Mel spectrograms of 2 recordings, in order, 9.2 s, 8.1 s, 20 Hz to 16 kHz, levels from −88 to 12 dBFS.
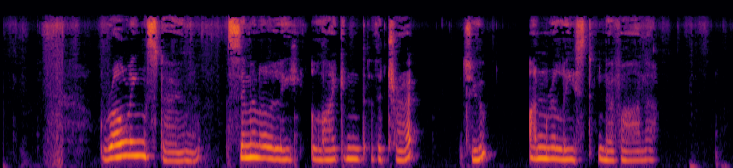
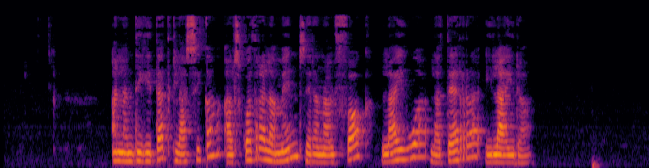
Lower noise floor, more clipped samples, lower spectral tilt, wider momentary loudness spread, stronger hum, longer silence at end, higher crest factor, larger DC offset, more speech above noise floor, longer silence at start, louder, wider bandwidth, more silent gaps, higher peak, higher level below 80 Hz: second, -64 dBFS vs -71 dBFS; neither; second, -3.5 dB/octave vs -5.5 dB/octave; first, 18 LU vs 6 LU; neither; second, 0.5 s vs 0.65 s; about the same, 20 dB vs 22 dB; neither; second, 42 dB vs 50 dB; second, 0.55 s vs 1.4 s; about the same, -21 LUFS vs -21 LUFS; about the same, 11.5 kHz vs 11.5 kHz; neither; about the same, -4 dBFS vs -2 dBFS; about the same, -62 dBFS vs -58 dBFS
